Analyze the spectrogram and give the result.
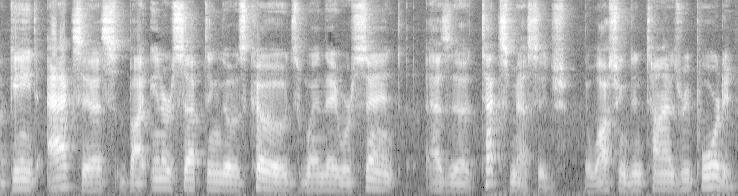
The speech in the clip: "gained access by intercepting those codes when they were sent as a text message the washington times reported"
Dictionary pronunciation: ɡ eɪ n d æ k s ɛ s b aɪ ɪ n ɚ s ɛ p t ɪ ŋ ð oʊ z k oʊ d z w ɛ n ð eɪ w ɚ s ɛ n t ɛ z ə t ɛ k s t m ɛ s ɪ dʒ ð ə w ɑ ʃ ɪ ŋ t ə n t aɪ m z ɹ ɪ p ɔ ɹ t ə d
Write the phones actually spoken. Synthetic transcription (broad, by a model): ɡ eɪ n d æ k s ɛ s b aɪ ɪ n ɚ s ɛ p t ɪ ŋ ð oʊ z k oʊ d z w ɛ n ð eɪ w ɚ s ɛ n t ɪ z ə t ɛ k s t m ɛ s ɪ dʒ ð ə w ɑ ʃ ɪ ŋ t ə n t aɪ m z ɹ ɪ p ɔ ɹ t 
